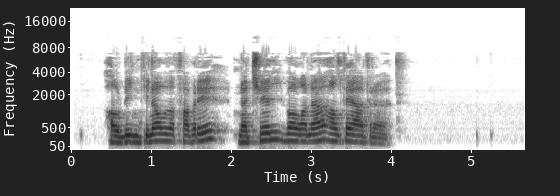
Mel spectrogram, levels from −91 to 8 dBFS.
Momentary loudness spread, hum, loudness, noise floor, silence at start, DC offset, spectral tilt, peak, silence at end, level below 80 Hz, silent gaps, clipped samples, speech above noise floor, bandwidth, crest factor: 10 LU; none; -14 LUFS; -70 dBFS; 0.45 s; under 0.1%; -5 dB/octave; 0 dBFS; 1.55 s; -60 dBFS; none; under 0.1%; 57 dB; 7.6 kHz; 14 dB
